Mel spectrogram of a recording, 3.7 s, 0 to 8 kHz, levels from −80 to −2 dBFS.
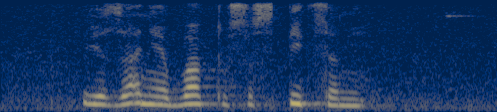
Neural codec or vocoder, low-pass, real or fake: none; 7.2 kHz; real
